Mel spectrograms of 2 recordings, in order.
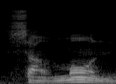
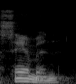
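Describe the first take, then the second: First: The stress is on the last syllable. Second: The stress is on the first syllable. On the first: The speaker calls it right. "You got that accent right there" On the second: The speaker calls it wrong. "not salmon"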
